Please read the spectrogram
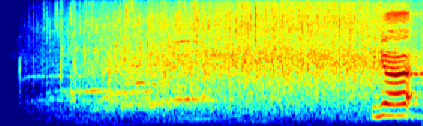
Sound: applause

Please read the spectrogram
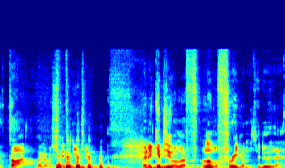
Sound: chancellor laughs

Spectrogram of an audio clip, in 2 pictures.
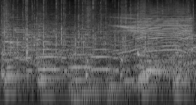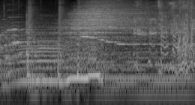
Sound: mooing; laughing

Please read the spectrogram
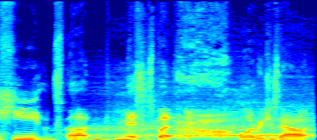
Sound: echoed gasping

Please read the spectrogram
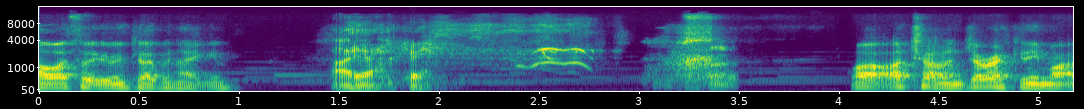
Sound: sniggering

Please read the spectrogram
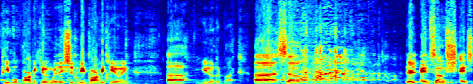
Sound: laughter

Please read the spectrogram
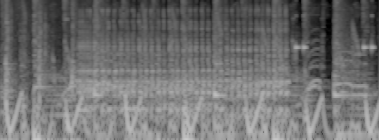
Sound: door creaks

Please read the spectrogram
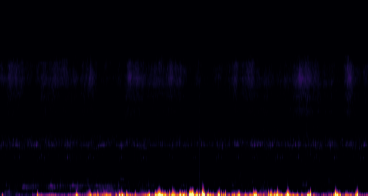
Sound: wind blowing

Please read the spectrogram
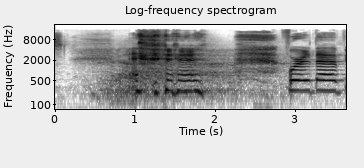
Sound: audience laughs

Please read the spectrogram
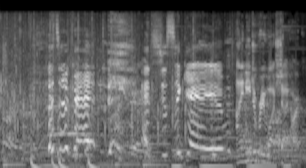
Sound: laughs

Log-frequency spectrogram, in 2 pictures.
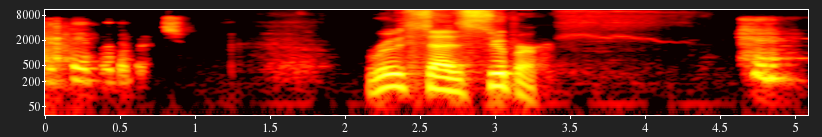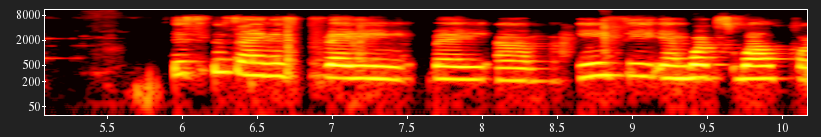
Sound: chuckles

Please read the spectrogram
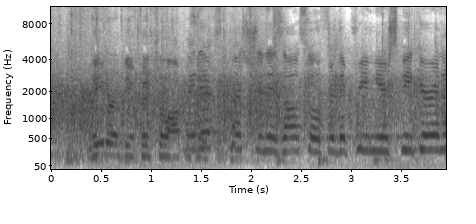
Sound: applause

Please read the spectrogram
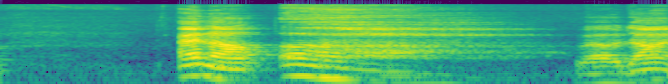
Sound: exhales

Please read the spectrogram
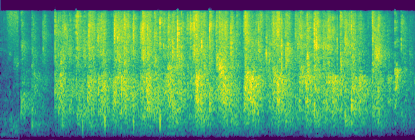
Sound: audience applauds

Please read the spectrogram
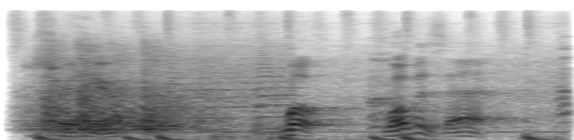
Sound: knocking

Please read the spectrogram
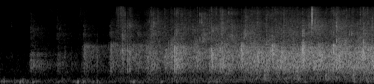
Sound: applause

